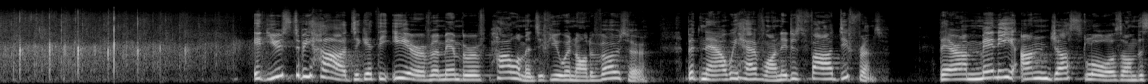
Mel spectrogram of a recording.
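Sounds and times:
audience applause: 0:00.0 - 0:02.5
speech: 0:02.6 - 0:11.4.

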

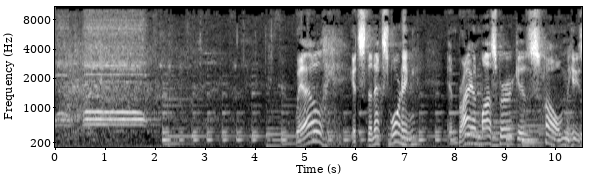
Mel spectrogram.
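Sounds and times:
horn-like tone: 0:00.0 - 0:02.5
Amtrak passenger train rumbling toward Seattle: 0:00.0 - 0:10.5
speech: 0:02.1 - 0:04.0, 0:04.9 - 0:10.5.

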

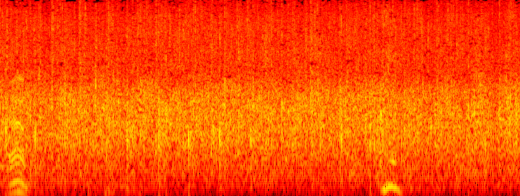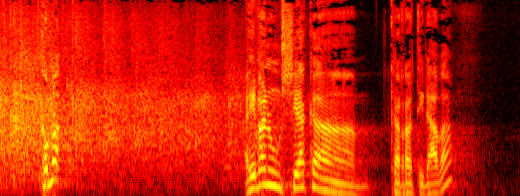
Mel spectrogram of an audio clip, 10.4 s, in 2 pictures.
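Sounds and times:
audience applause: 0:00.0 - 0:08.3
speech: 0:00.1 - 0:00.4, 0:05.6 - 0:06.0, 0:07.6 - 0:09.8.

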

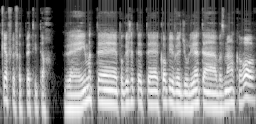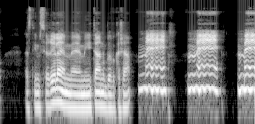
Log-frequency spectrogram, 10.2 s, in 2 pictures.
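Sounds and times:
speech: 0:00.0 - 0:08.3
human voice imitating a goat bleating: 0:07.9 - 0:10.2.

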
